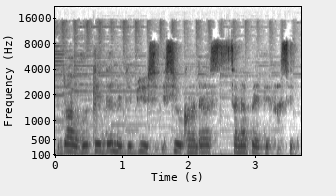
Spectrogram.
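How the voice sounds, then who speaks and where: A man's voice: a little high, steady tone, fast, warm tone, faint music behind, low-quality recording. A young man giving a spoken religious testimony, earnest and repeating his words often. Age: young adult. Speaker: testimony giver.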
